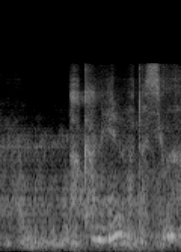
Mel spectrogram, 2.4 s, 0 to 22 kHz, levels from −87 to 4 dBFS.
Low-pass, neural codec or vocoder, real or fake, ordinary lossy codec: none; codec, 16 kHz, 2 kbps, X-Codec, HuBERT features, trained on LibriSpeech; fake; none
